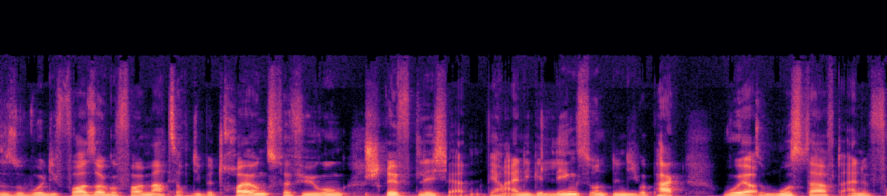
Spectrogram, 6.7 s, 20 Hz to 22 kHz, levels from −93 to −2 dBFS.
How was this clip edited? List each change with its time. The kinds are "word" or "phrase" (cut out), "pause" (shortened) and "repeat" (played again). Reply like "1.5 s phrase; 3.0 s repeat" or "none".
1.3 s word; 2.7 s word; 3.3 s word; 3.8 s phrase; 4.8 s word; 5.7 s phrase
